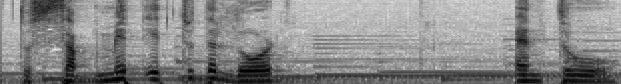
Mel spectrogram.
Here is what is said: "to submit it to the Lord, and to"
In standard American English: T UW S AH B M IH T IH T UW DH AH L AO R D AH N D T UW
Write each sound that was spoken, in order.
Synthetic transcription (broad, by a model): T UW S AH B M IH T IH T UW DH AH L AO R D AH N T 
